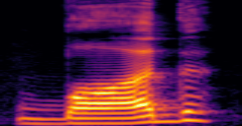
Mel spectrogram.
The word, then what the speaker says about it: ض: This letter is pronounced using the side of your tongue. Now you can do the right side, bod, or the left side, bod, or both sides, bod.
